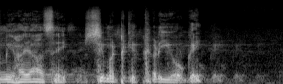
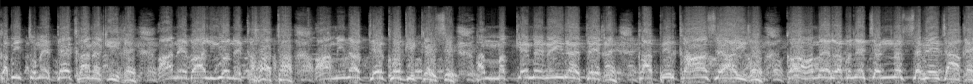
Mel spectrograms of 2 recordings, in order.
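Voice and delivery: loud, high impassioned sermon chant; full-force preaching; 12 semitones higher, 6 dB louder than usual. Acted. (पूरे जोश में ऊँचा उपदेशी स्वर)

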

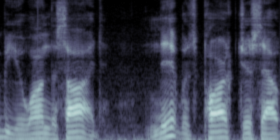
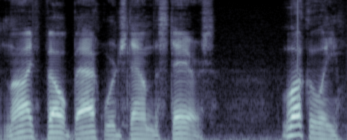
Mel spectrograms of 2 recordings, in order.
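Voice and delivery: usual speaking voice

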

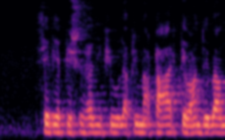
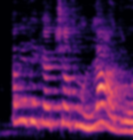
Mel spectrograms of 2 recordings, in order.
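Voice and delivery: high-pitched story astonishment; amazed exclamation; 11 semitones higher, 3 dB quieter than usual. A narrator's reading. Signora Ciambella learns the thief is gone, amazed exclamation. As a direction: exclaim it high, falling at the end. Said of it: "esclamò la signora Ciambella".

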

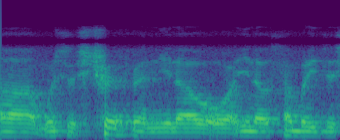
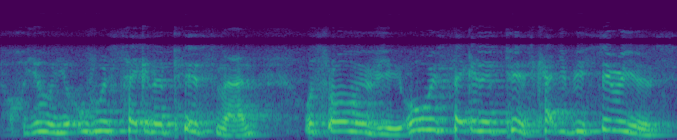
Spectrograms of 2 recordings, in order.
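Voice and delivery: high-pitched mock indignant Londoner; London slang; 10 semitones higher than usual. Protesting at being made fun of, mock London accent. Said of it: "They'll be like".

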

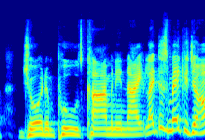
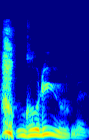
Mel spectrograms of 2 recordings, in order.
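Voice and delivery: mock-sinister host's greeting, softer; playful impression of a droll macabre presenter; Alfred Hitchcock; 5 dB quieter than usual. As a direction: greet them like an old suspense-show host. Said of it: "like Alfred Hitchcock".

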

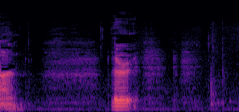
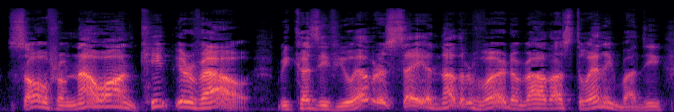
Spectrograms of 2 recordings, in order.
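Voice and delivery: put-on storyteller's Yiddish accent; 2 semitones higher than usual. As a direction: spin the old rebbe legend in a gentle Yiddish lilt. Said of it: "it's fun to do the accent".

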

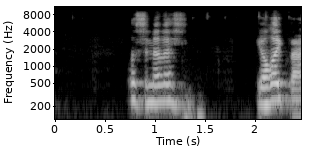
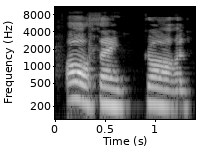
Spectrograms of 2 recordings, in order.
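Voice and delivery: ordinary talk, nothing marked

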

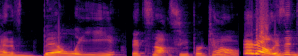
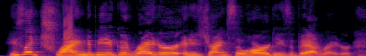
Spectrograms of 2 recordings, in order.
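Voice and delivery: normal talking voice

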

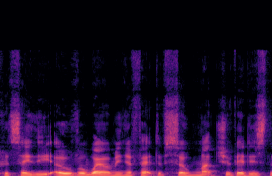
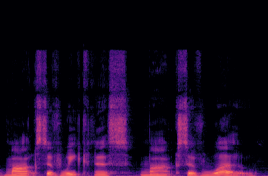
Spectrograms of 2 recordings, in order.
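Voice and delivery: slow, measured reading of the line, each syllable placed; slow poem reading; 5 dB quieter, slower than usual. Shown as a demonstration. Teacher reading a line of the poem aloud to students, slow and measured. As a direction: read it out slowly so every beat can be counted. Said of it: "line four".

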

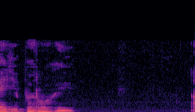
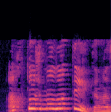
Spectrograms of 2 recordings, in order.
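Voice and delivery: high, quick rooster's question; rooster asking; 12 semitones higher, 3 dB louder, faster than usual. Acted. Rooster questions the lazy mice, high and quick. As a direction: pipe up as the busy rooster. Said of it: "запитав півник".

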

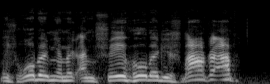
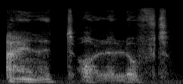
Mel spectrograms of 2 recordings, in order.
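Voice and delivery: slow whisper; 7 semitones lower, 7 dB quieter, slower than usual. Acted. Husband savours countryside air.

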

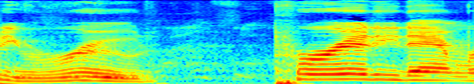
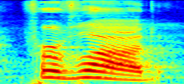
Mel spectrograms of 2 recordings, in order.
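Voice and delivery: excited yelling; 8 semitones higher, 4 dB louder than usual. Real, not acted. Excited as ball carries.

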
